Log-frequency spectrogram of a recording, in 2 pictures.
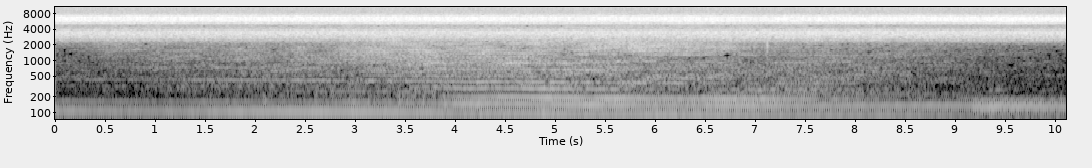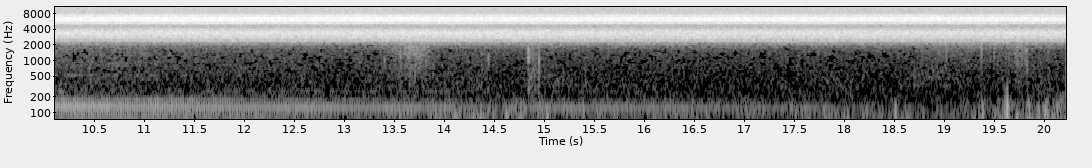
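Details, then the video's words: Continuous shrill trilling of crickets in woodland on the Ghafsai–Ourtzagh road, Taounate province, Morocco. Several stacked high bands hold steady while a low engine-like drone fades out midway. "واصوات الصراصير"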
